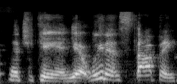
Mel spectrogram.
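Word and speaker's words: Ketchikan: I lived in I probably say this wrong. Ketchacan for a few years." You say that right. Birthday. I said it right. Okay, catch a can.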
